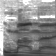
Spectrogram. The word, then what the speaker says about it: Malmö: Malmö, yeah.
